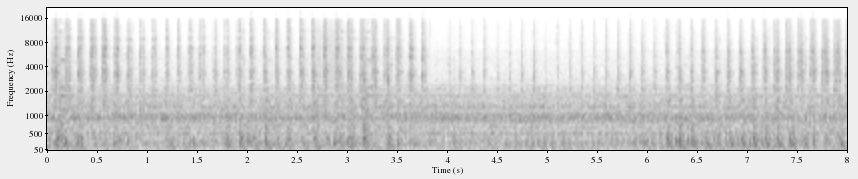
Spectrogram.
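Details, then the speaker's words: Record wood lathe turning a wet quilted sycamore bowl blank, headstock swung out: fast, even pulsing about four beats a second over the motor hum while cutting; vibration warble, owner suspects tool-rest contact or a blank too wet and heavy. "something's wrong here this warbling sound vibration is some kind think something was touching the tool rest"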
